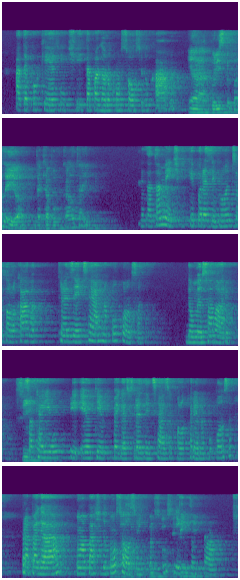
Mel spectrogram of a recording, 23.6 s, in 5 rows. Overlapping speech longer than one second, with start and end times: 21.0-22.8

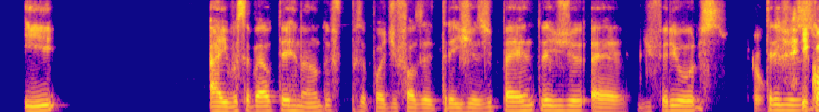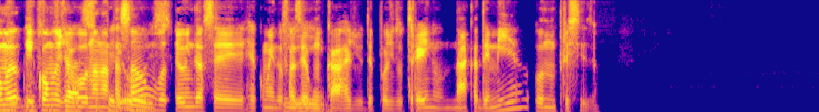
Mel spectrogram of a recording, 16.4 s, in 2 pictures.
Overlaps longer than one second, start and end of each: 7.8-9.9

